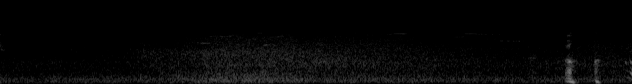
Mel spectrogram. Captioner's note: sound of ocean waves; laughing joyfully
